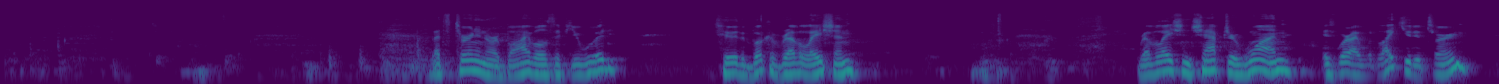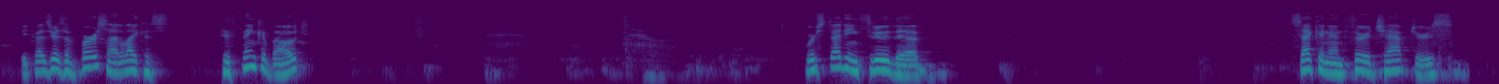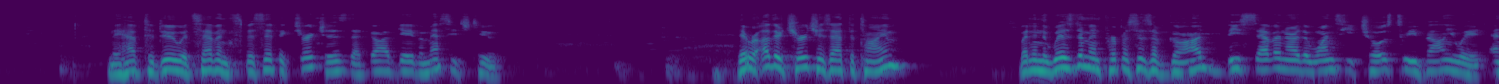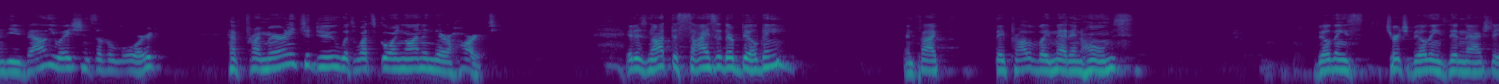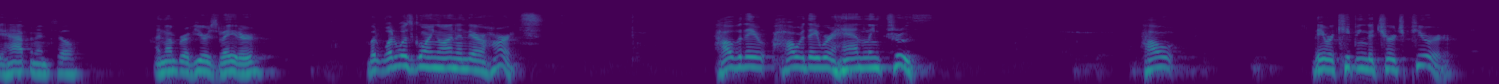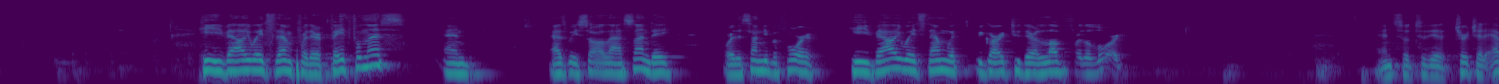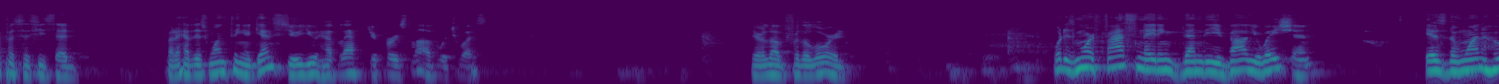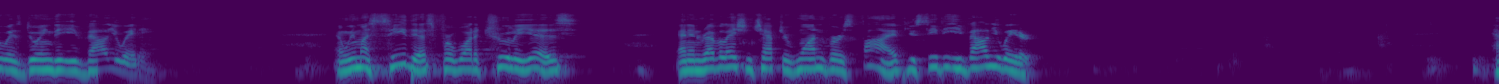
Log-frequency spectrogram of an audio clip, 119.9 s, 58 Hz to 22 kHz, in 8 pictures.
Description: Pulpit Sermons Key Passage: Revalation 2:8-11 https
